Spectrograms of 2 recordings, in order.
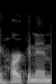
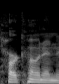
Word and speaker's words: Harkonnen: as i know yeah it's probably right to say hearken in but it just sounds weird to me it's harkonnen in the original one yeah um but that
